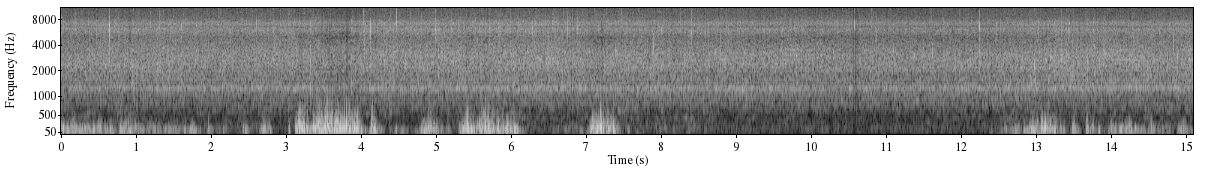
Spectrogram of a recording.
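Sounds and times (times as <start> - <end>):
wind buffeting microphone: 0.0 - 6.2, 6.8 - 7.6, 12.5 - 15.0
rain falling: 0.0 - 15.0.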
